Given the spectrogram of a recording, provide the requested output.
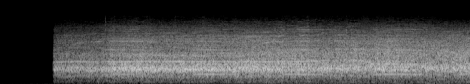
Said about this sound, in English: It's the loudest crowd reaction I've ever heard.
